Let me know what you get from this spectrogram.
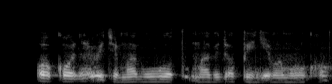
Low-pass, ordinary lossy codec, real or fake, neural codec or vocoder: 5.4 kHz; Opus, 32 kbps; fake; codec, 16 kHz, 4.8 kbps, FACodec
